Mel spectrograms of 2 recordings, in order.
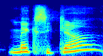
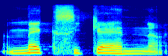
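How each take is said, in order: First: "Mexicain" higher, ending on a nasal vowel; masculine French pronunciation. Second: "Mexicaine" very slow and lower, N sounded; released final N. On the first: Teacher recalls the masculine, "Mexicain" with nasal ending. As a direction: keep the N of "Mexicain" unreleased, nasal vowel only. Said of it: "cambia su pronunciación". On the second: Teacher shows the feminine change, "Mexicaine" with released N. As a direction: draw out "Mexicaine" and let the final N ring. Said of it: "el sonido de la N se libera". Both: Shown as a demonstration.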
